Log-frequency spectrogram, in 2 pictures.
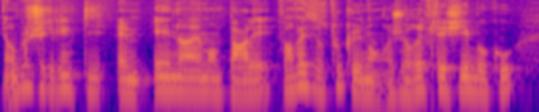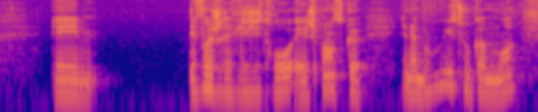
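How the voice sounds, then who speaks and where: On a very clean recording with a silent background, a man with a dark, mellow tone and fairly low pitch talks at a very fast pace, with fairly even intonation and long, frequent pauses. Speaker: podcaster and coach. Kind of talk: solo podcast monologue. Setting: at home on a sofa at night. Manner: poorly articulated.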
